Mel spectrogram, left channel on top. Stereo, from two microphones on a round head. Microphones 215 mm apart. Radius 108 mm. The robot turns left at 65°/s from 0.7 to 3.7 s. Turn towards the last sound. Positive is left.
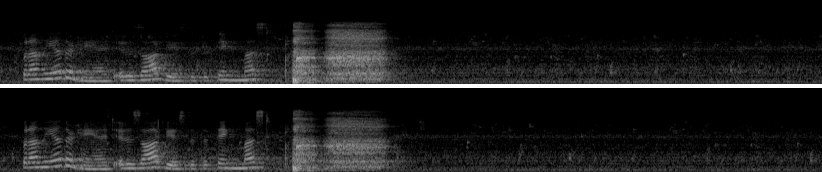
turn(degrees=15)  # may be behind; listen again after turning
